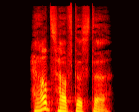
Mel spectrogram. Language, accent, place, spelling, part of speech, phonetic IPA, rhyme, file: German, Germany, Berlin, herzhafteste, adjective, [ˈhɛʁt͡shaftəstə], -ɛʁt͡shaftəstə, De-herzhafteste.ogg
- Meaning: inflection of herzhaft: 1. strong/mixed nominative/accusative feminine singular superlative degree 2. strong nominative/accusative plural superlative degree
